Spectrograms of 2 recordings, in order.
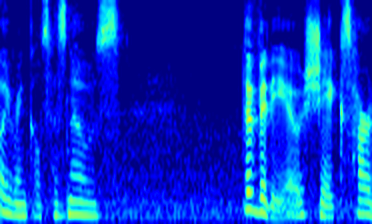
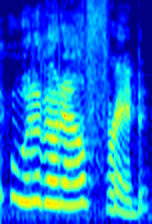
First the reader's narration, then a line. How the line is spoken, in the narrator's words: the voice wheezes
